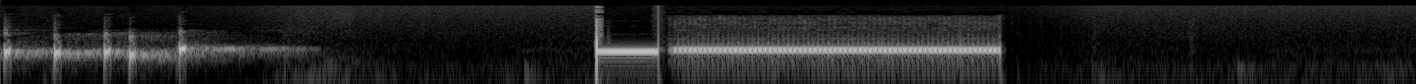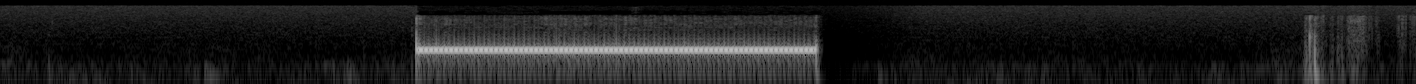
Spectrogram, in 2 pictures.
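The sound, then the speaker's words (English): Telephone dialing tones and ringback from a call placed to a shop: a brief burst of short dial blips, then two steady ringing tones of about two seconds each, separated by several seconds of silence, with a faint click near the end. “Let's give them a call and see what we can. Hold on. All right. Dialing GhostMart now.”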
